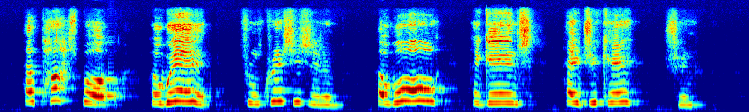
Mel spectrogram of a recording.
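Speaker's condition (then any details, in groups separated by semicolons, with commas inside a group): Cerebral palsy; wheelchair user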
